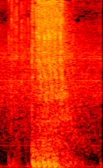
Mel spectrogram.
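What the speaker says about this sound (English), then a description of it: "Gunfire." Sustained machine-gun fire in Fortnite during its Star Wars season, a dense loud burst of rapid shots starting about a third of the way in and continuing steadily to the end.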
